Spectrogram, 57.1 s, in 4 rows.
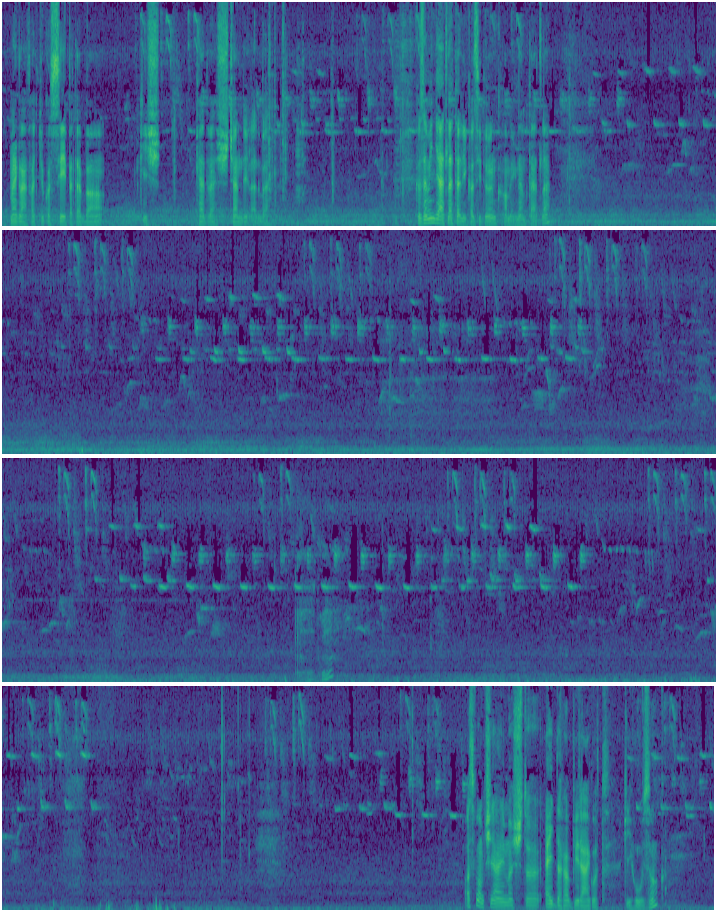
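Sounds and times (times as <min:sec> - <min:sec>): low rising whine: 0:00.0 - 0:35.2
low outdoor background hum: 0:00.0 - 0:57.0
small bird chirping: 0:02.5 - 0:57.0.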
